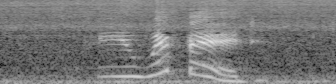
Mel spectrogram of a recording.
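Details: Male pet parrot chattering in a trance-like state during a shower, producing a brief speech-like phrase of two clean sweeping tones, first rising then falling, over a steady low background hiss.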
